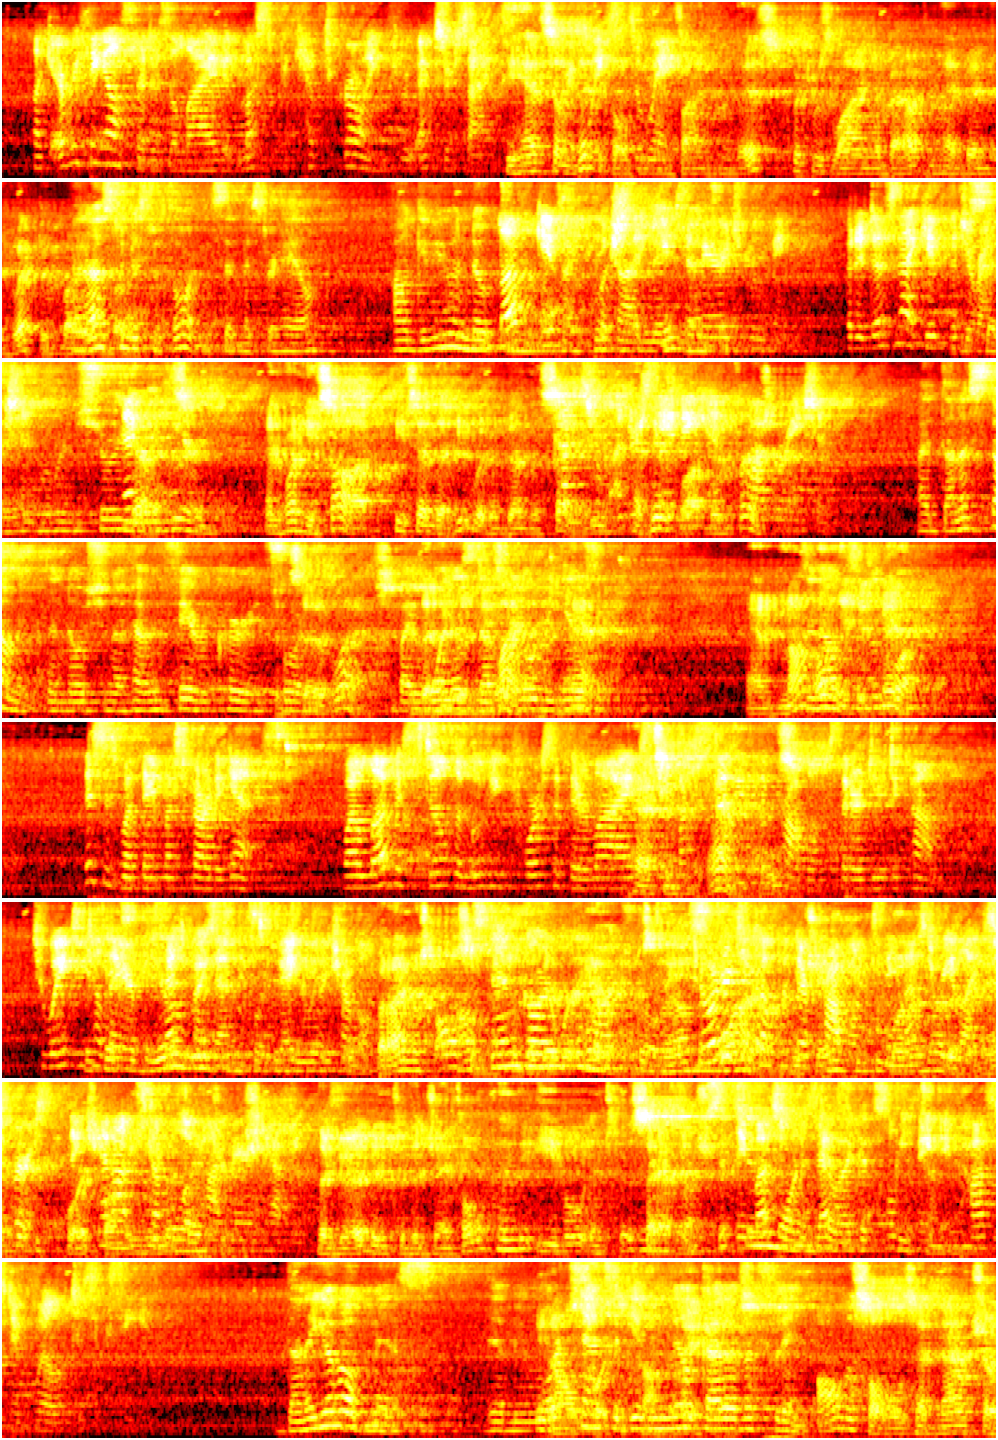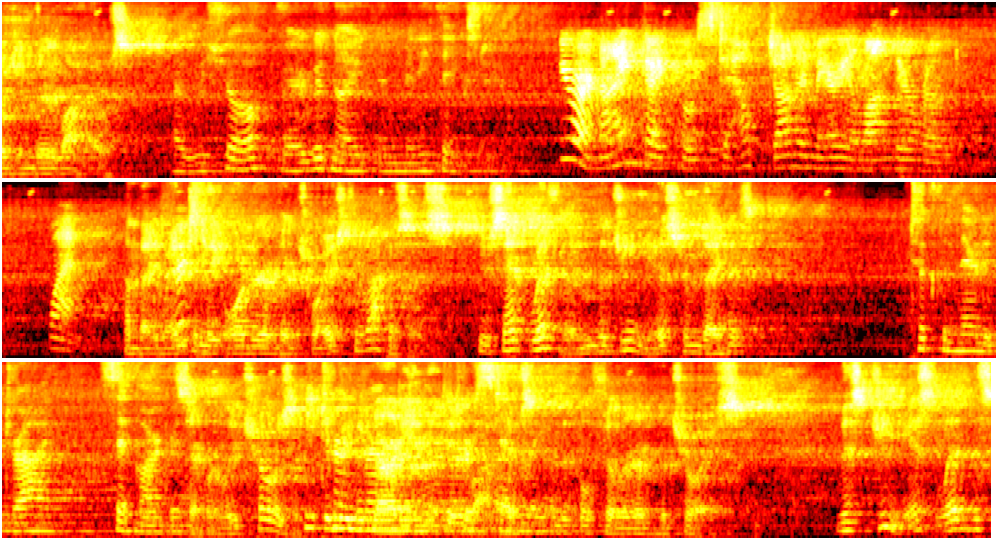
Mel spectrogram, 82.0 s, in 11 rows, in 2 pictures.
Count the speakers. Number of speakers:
3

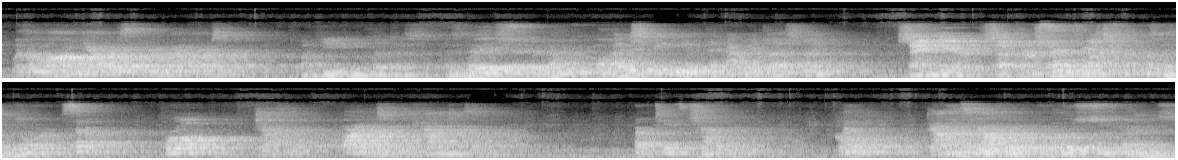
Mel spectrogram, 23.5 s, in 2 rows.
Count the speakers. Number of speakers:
6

